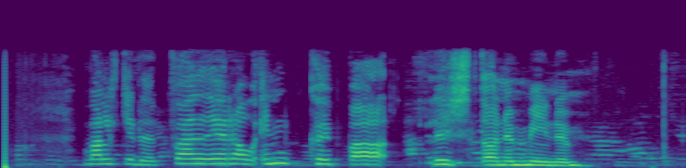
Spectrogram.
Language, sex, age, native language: Icelandic, female, 18-19, Icelandic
